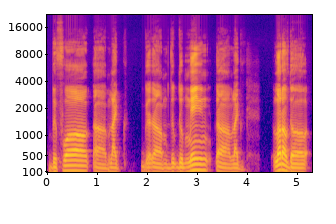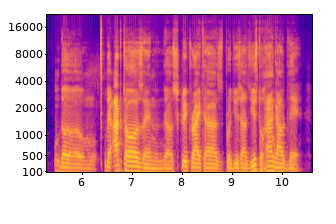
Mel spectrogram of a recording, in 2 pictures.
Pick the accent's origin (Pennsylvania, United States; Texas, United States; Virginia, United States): Virginia, United States; also born or lived in Africa; I said my home state instead. I said Virginia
